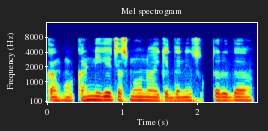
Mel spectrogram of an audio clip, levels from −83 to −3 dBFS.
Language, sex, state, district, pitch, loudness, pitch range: Kannada, male, Karnataka, Koppal, 150 Hz, -13 LUFS, 145-155 Hz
